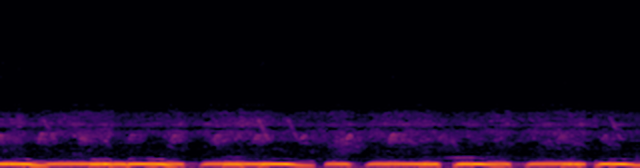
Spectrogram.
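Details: Used to lure spotted doves into traps: steady, throaty coos in long connected phrases, then shorter notes separated by brief silences toward the end.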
